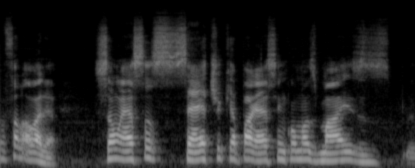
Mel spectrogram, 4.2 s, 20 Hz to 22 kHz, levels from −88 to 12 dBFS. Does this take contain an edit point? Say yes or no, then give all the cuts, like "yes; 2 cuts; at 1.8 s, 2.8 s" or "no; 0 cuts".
no; 0 cuts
